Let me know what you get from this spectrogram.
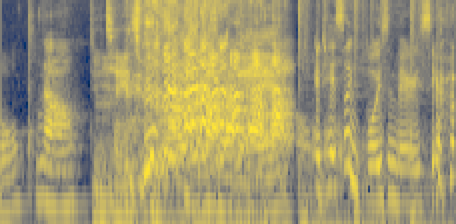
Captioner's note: all laugh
